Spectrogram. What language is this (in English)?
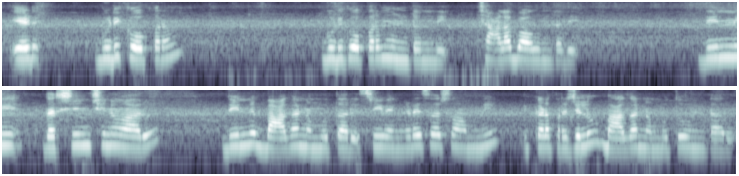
Telugu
